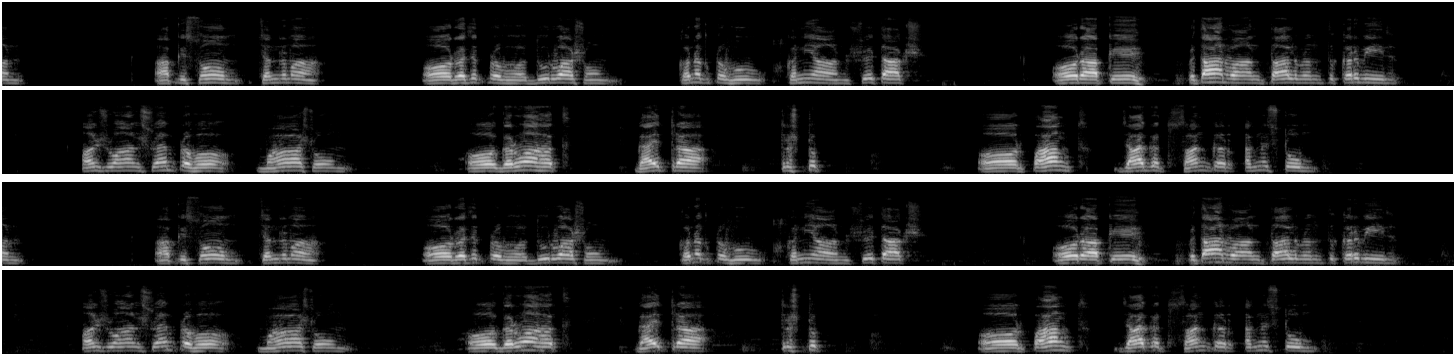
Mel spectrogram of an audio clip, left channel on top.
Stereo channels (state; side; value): normal; both; correlation 0.84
